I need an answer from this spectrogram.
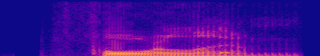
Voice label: "forelimb", American

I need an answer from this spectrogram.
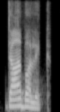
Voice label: "diabolic", Indian

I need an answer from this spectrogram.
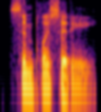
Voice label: "simplicity", American

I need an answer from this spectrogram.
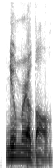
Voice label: "numerable", American

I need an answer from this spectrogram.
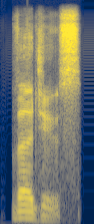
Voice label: "verjuice", British

